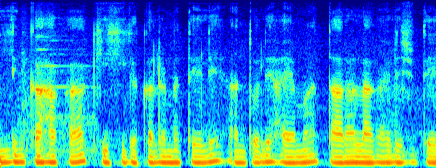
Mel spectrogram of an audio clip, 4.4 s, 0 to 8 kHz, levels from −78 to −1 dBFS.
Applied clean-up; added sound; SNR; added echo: none; Bell; 14 dB; none.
